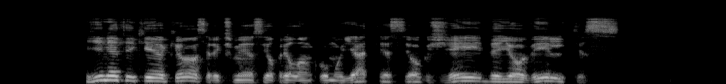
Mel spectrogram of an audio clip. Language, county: Lithuanian, Klaipėda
